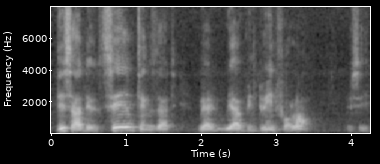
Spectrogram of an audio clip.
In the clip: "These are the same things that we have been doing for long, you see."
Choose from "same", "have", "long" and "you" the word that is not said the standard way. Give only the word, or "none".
none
